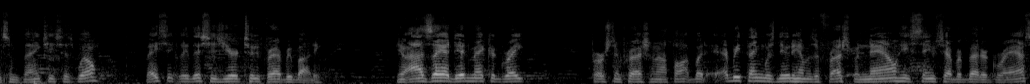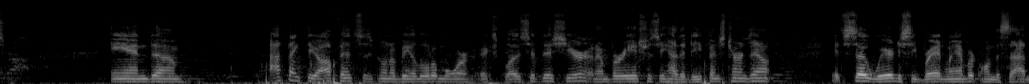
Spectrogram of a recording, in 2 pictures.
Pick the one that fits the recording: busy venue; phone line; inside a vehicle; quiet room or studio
busy venue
